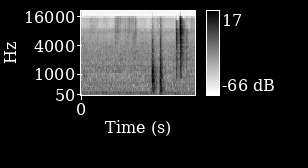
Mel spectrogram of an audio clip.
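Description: Metal parts clink together a few times.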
